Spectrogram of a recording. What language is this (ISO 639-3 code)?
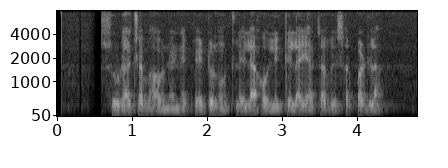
mar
